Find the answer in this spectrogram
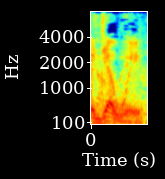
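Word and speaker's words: Yahweh: y español son yhw pensamos que probablemente se pronunciaba yahwe o algo así pero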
